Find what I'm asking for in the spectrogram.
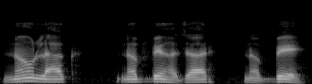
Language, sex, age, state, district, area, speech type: Nepali, male, 30-45, West Bengal, Darjeeling, rural, spontaneous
